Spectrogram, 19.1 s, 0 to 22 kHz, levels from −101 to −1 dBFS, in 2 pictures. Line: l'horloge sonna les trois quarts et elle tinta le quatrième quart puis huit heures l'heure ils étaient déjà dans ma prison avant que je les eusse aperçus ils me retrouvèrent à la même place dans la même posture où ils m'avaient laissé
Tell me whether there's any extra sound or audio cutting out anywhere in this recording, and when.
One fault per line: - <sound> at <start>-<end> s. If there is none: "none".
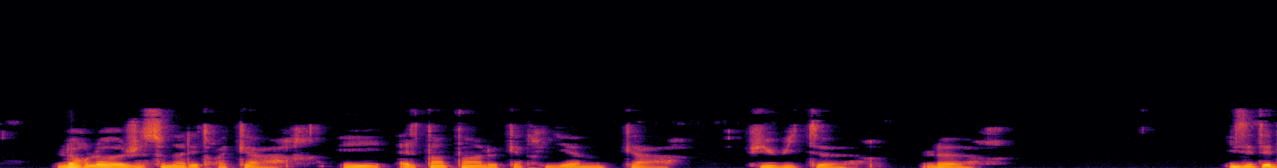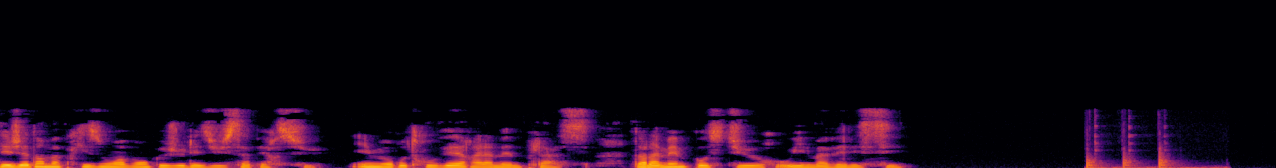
- thud at 17.7-18.8 s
